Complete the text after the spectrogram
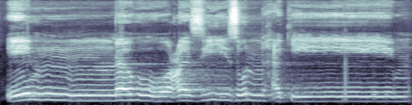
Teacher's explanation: انہو نون مشدد غنہ ہوگا، اور ہاں الٹا پیش ہے، اسے ایک الف کے برابر کھینچیں گے۔ · وقف کی صورت میں مد عارض وقفی ہوگا، تو اس طرح سے پڑھیں گے۔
